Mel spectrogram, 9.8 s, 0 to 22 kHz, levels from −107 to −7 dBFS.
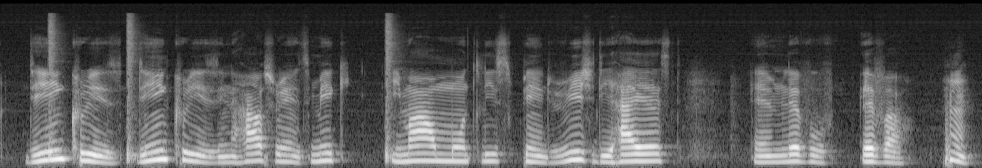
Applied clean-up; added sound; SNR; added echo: none; Snare drum; 15 dB; none.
